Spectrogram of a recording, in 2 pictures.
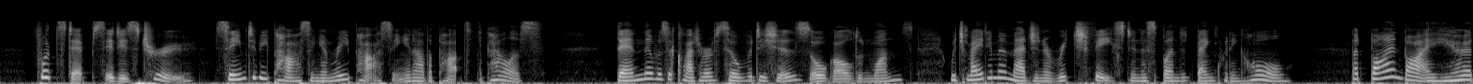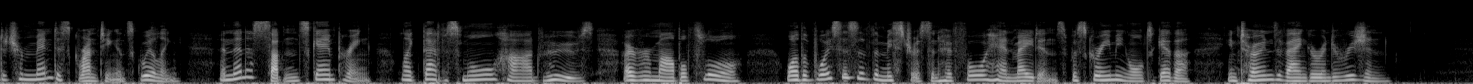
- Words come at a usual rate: Yes, average, 175 wpm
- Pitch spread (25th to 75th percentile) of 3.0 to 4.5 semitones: No, average, 5.3 semitones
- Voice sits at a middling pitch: Yes, medium, 180 Hz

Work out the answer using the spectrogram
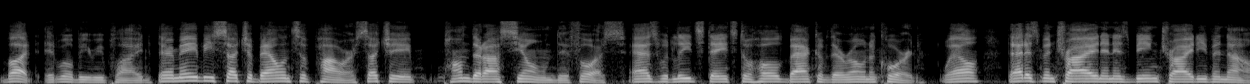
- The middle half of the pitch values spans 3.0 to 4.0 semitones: Yes, average, 3.3 semitones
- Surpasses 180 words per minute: Yes, average, 190 wpm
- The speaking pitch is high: No, low, 125 Hz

